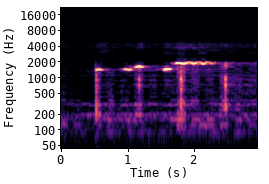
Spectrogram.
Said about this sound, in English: I met …. And he was coming down the street. He was whistling as he approached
